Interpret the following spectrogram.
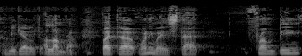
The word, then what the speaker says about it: Alhambra: I learned that you don't pronounce the H. Miguel. Alhambra.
